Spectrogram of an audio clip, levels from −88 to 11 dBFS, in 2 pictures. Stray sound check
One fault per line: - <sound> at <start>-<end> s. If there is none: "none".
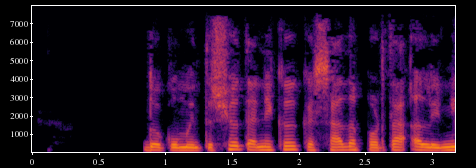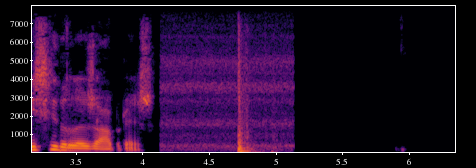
- thud at 4.7-5.0 s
